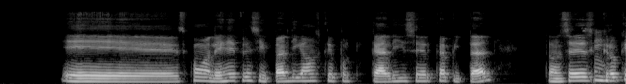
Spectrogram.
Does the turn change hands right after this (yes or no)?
no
